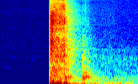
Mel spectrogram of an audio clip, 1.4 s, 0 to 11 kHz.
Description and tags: #4 Cardboard Scratch
Cutting up the cardboard.
Cardboard, Cut, Fast, Knife, Scratch, Sharp, Swish, Swoosh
